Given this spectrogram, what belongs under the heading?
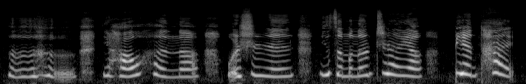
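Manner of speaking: high, crying accusation; tearful reproach. A narrator's reading. Narrator voices the crying partner reproaching them, tearful reproach. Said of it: "他哭了，说".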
